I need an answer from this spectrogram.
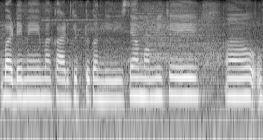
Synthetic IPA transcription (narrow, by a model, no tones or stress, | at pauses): ɓɐɖemẽmãkaːɾɖɡɪfʈkɐ̃nd̪isjãmɐmːikʰeː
